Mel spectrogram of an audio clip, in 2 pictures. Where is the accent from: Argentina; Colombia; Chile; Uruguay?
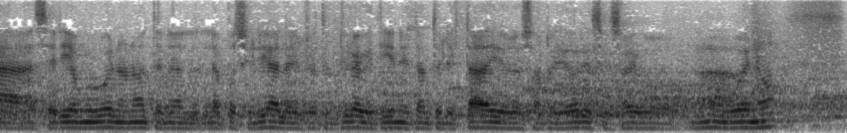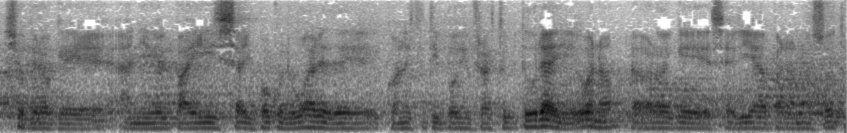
Uruguay; Pero obviamente somos uruguayos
